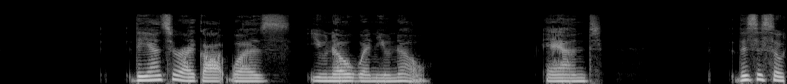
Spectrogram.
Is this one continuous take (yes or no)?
no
